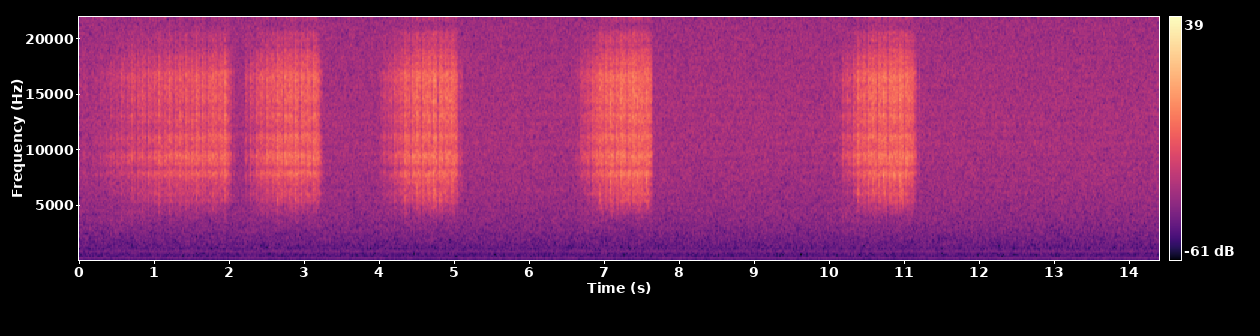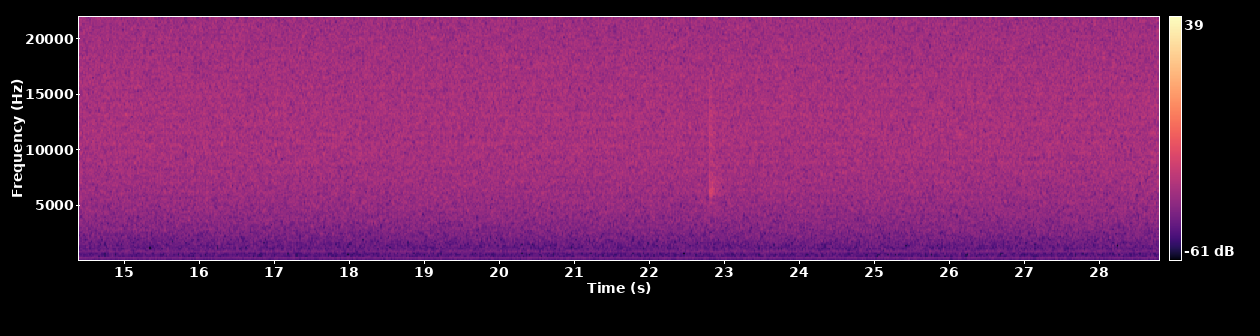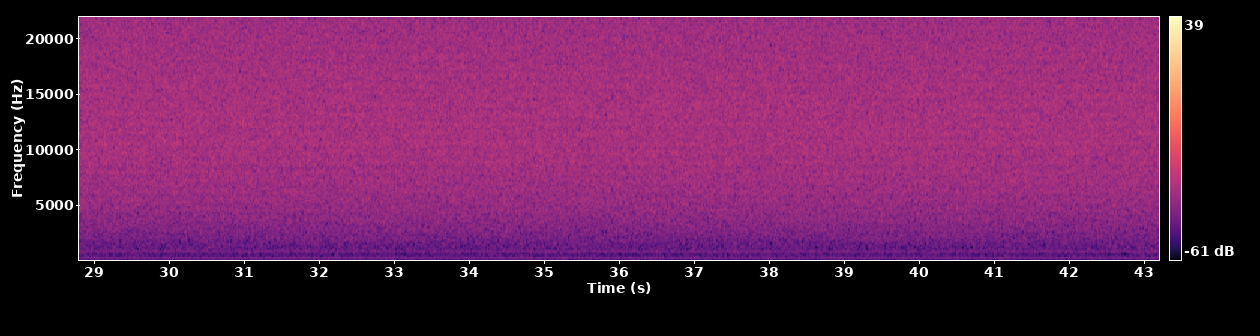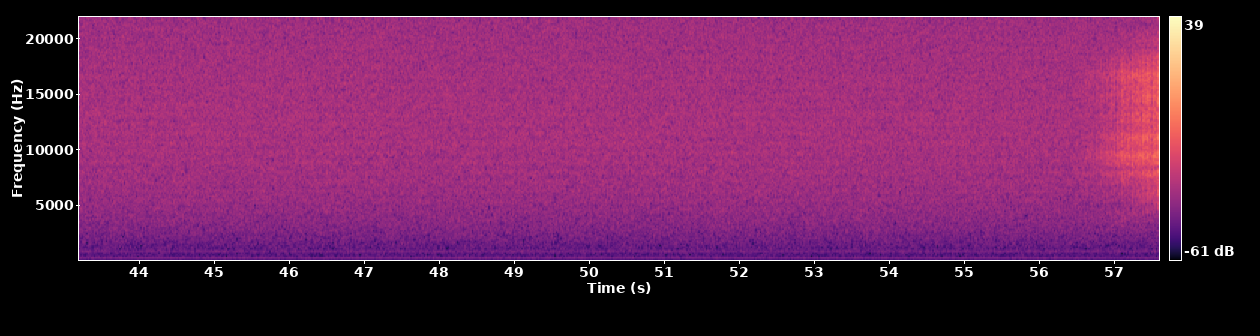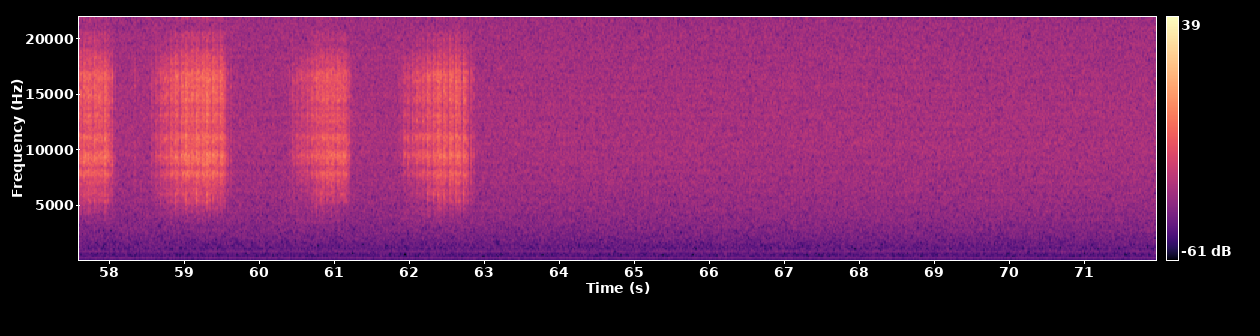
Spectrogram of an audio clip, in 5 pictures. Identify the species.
Chorthippus biguttulus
